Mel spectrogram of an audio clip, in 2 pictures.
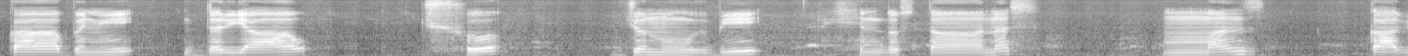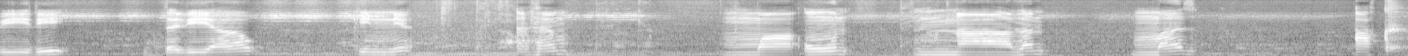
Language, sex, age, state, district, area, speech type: Kashmiri, male, 18-30, Jammu and Kashmir, Shopian, rural, read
